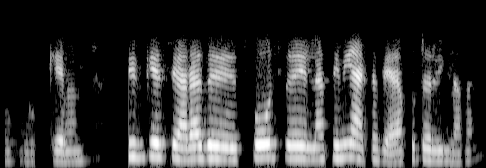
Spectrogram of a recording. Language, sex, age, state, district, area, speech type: Tamil, female, 30-45, Tamil Nadu, Tiruvallur, rural, conversation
